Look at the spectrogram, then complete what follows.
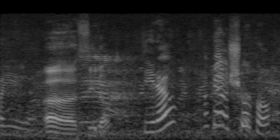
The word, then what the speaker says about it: Theado: Theado. Theado? Okay, Yeah, sure. Cool. Actually, Bobbie, Todd, how do you pronounce Jay's last name? Theado.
